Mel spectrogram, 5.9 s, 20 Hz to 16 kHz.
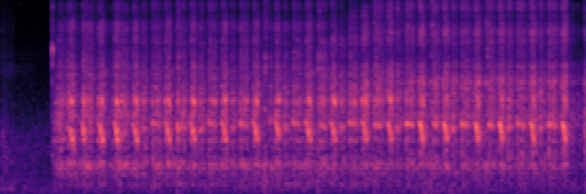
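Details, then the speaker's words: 2005 Yamaha TTR 230, once submerged, cranked after draining water: uneven starter churning about three beats a second, never catching, water pushing out; exhaust valve not opening due to a broken exhaust rocker arm. "it's like it wants to try but there's some something's clogged oh it's pushing out water right there"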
